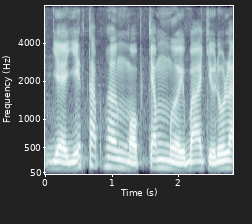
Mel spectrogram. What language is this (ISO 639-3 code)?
vie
